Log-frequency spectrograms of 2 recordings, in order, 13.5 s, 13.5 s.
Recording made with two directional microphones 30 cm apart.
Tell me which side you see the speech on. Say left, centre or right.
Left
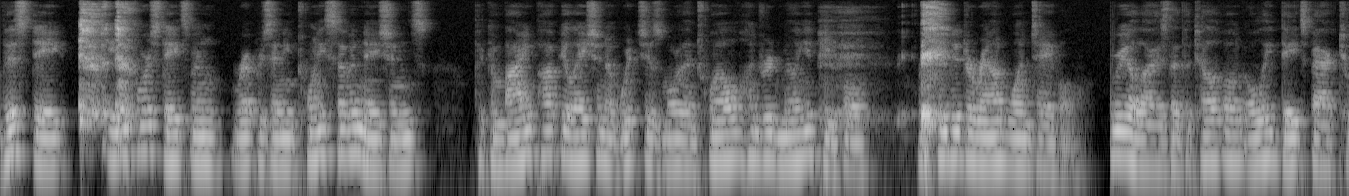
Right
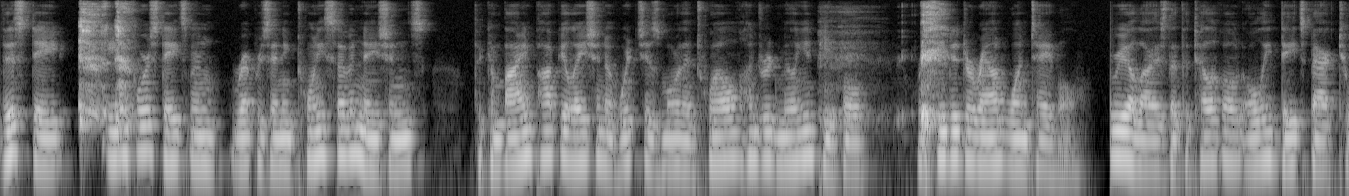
right.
